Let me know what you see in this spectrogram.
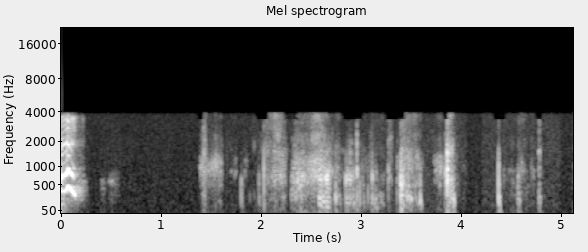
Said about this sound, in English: You got the fucking hiccups already?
